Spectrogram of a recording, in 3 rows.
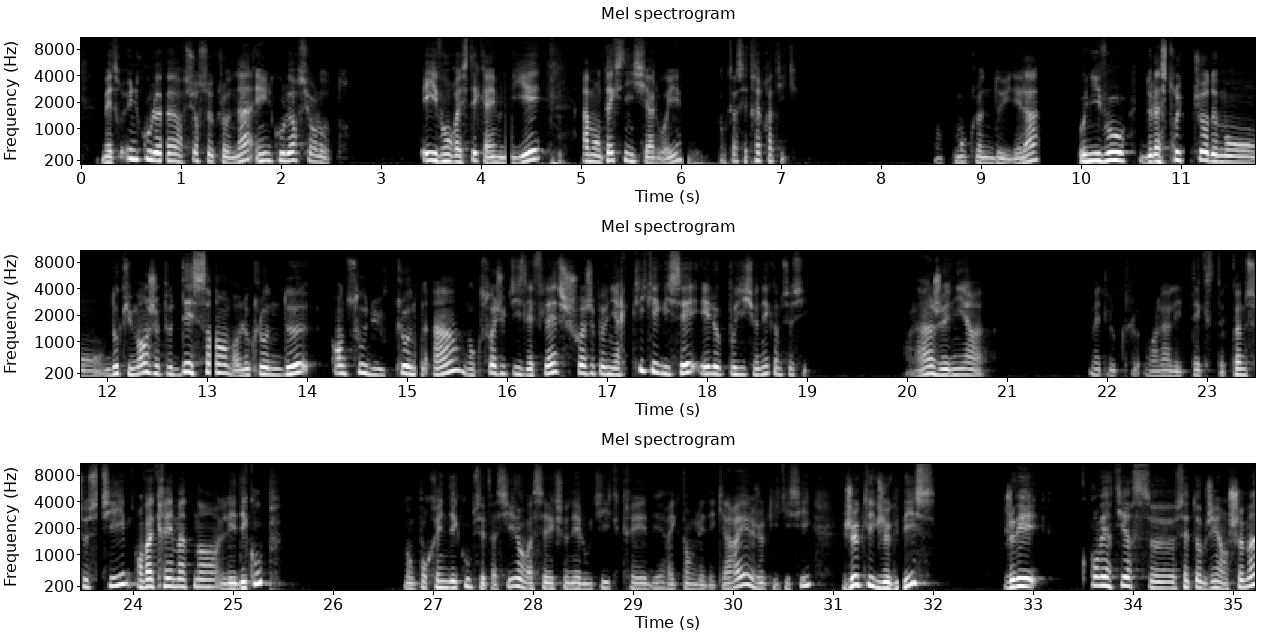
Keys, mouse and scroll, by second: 1.2 click, 2.2 click, 3.1 click, 3.5 click, 4.0 click, 4.7 BackSpace, 6.1 ctrl+z, 7.2 click, 7.6-8.8 drag, 17.1-18.2 drag, 19.3-21.9 drag, 22.1-23.7 drag, 23.7 middle click, 25.0 middle click, 25.9 click, 30.1 click, 31.0-32.4 drag.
